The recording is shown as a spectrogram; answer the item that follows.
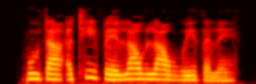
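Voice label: Burmese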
